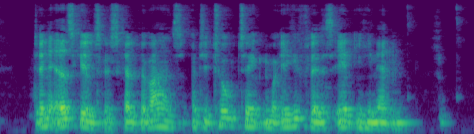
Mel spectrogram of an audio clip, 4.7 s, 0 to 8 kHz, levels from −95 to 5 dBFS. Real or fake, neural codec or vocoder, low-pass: real; none; 7.2 kHz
